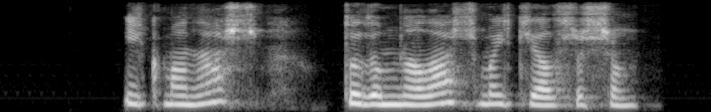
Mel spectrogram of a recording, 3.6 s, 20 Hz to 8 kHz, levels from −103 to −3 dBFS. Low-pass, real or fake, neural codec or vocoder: 7.2 kHz; fake; codec, 16 kHz, 4 kbps, FunCodec, trained on Chinese and English, 50 frames a second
